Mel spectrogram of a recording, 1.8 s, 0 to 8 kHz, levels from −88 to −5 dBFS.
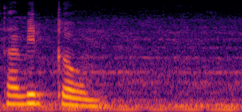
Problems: constant background noise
